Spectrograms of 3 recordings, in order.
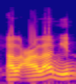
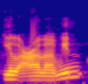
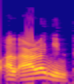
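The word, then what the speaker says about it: العالمين: sini dari Hamzah wasalnya bacanya gimana Il alamin Ul alamin atau al alamin pasti a Kenapa karena huruf berikutnya adalah huruf lam tuh ya alalamin gitu coba aja terus nih misalnya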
